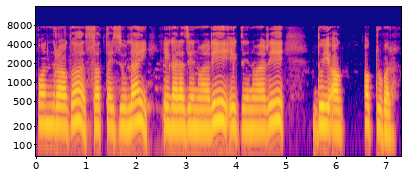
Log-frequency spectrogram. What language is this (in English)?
Nepali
